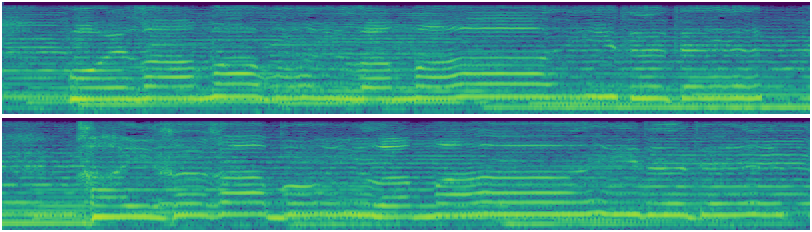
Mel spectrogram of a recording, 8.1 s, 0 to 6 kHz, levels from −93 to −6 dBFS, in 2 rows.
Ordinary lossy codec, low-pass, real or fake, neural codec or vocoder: none; 5.4 kHz; real; none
